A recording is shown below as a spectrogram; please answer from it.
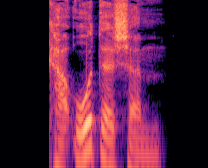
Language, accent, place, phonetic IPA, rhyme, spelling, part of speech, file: German, Germany, Berlin, [kaˈʔoːtɪʃm̩], -oːtɪʃm̩, chaotischem, adjective, De-chaotischem.ogg
- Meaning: strong dative masculine/neuter singular of chaotisch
